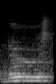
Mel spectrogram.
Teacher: Like Londoners, Americans drop yod after N.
